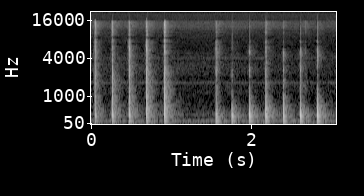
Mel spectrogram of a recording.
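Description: A fingernail taps the top of Danish white bread rolls fresh out of the oven, giving twelve quick, dry knocks: a run of five, a short pause, then seven more. Each tap is a soft low-mid thud that dies away almost at once, and the hollow sound shows the rolls are baked through.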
